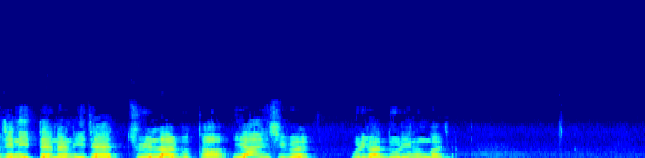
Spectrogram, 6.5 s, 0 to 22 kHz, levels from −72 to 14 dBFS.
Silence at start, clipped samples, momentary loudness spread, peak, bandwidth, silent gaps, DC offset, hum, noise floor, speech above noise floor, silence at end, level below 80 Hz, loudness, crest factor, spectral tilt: 0 s; under 0.1%; 9 LU; -2 dBFS; 8.2 kHz; none; under 0.1%; none; -53 dBFS; 32 dB; 1.95 s; -66 dBFS; -21 LUFS; 22 dB; -5.5 dB/octave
